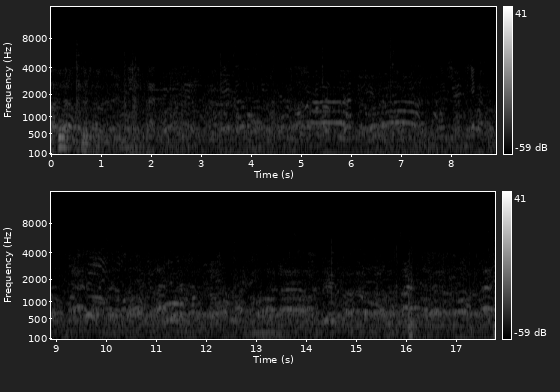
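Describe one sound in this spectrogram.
A large outdoor crowd chatters and murmurs steadily.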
